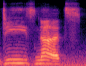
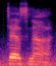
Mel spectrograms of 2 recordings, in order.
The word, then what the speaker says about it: Desna: 10 away from oh desna which is pronounced de nuts no sorry desna desna in your mouth is how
